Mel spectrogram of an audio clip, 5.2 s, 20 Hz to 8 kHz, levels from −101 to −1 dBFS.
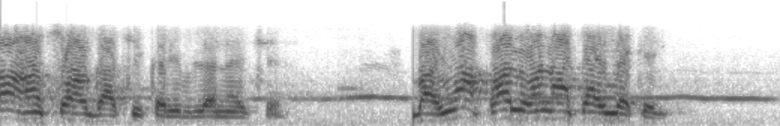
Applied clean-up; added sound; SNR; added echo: none; Wind; 16 dB; none.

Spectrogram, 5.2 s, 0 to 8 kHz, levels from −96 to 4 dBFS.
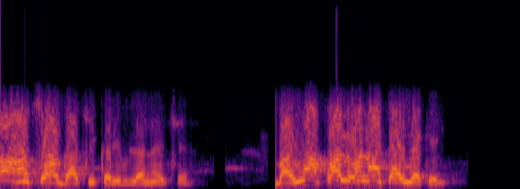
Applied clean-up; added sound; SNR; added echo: none; none; none; none.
